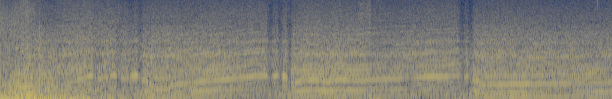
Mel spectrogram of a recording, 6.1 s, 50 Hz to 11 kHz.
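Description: Race car launching in Forza Horizon 4, the engine screaming up to the rev limiter with stuttering cuts, then shifting up and rising again through several gears, loud and continuous with some tire noise.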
